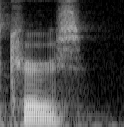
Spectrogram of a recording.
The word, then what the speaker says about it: Coors: It's Coors. – Coors. – Coors. – Coors. It's, everyone here says Coors.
